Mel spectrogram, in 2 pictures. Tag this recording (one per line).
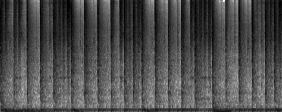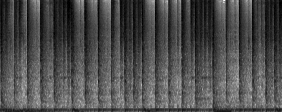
Drum
Loop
